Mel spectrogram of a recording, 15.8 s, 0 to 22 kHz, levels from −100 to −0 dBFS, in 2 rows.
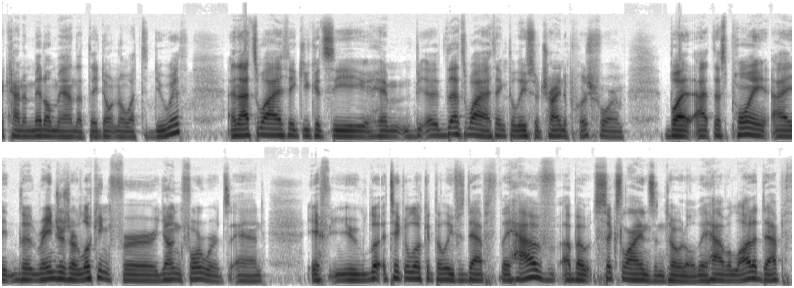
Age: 10-29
